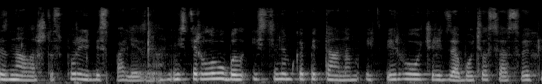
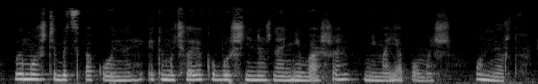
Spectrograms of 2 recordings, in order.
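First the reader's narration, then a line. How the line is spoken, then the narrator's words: Quiet. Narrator (Russian): она тихо произнесла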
